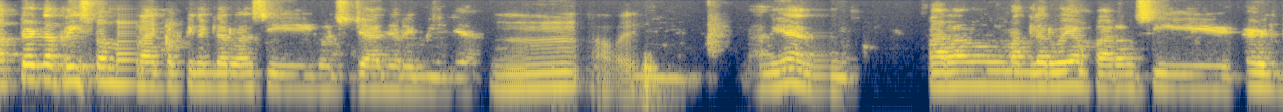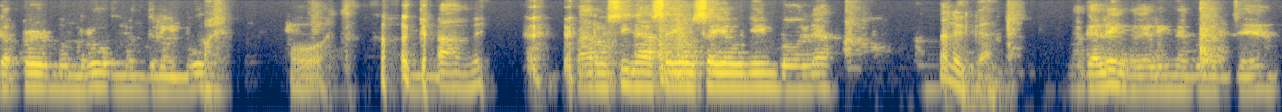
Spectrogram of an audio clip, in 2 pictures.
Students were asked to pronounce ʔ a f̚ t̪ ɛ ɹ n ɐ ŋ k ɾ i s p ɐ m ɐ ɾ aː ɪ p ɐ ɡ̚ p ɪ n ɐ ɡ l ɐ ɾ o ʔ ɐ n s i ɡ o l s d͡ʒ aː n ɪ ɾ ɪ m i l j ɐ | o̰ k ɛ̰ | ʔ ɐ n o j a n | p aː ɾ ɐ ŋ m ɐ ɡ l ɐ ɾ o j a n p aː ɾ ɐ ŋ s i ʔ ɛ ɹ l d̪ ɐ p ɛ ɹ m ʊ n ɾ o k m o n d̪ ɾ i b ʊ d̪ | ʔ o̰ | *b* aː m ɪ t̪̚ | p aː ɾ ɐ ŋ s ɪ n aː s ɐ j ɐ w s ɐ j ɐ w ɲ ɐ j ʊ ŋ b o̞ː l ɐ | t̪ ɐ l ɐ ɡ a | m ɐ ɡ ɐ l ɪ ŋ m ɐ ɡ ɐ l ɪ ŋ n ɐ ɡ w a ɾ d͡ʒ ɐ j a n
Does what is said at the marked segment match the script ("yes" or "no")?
no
